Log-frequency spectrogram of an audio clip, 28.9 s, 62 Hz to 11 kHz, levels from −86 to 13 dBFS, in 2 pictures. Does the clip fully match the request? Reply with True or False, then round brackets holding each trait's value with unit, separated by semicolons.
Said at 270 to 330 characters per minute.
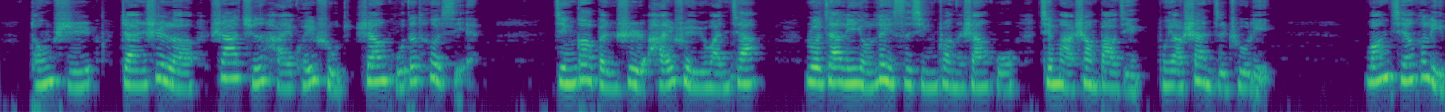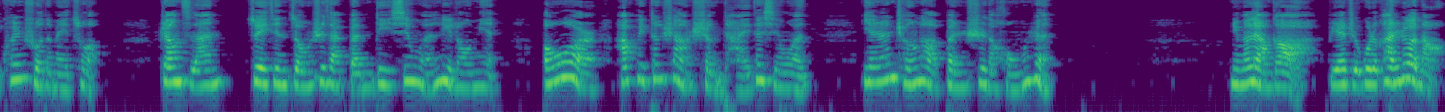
False (210 characters per minute)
